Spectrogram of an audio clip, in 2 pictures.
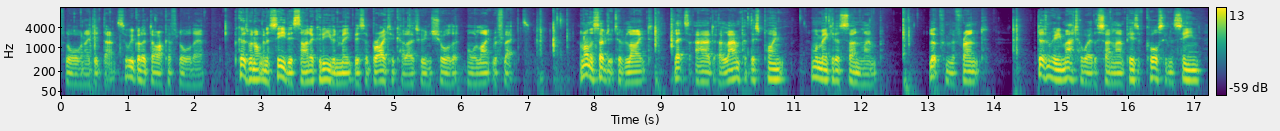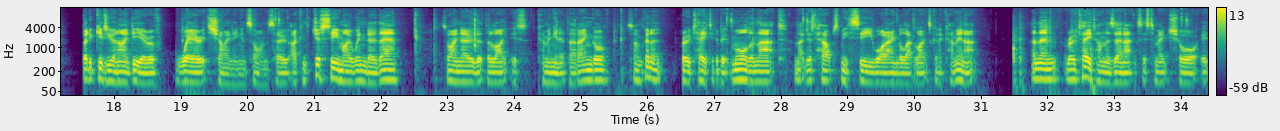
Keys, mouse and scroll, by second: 0.5 Tab, 1.1 middle click, 5.4 middle click, 6.0 scroll down 1, 7.1 ctrl+s, 7.4 click, 8.9 shift+a, 10.3 click, 12.6 KP_1, 13.3-14.3 scroll down 2, 14.3 g, 16.7 click, 19.1 r, 20.4 click, 21.7 scroll up 1, 23.0 shift+middle click, 23.9 scroll down 1, 25.5 r, 27.2 click, 27.5 g, 30.2 middle click, 32.0 r, 32.4 z, 34.0 click.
